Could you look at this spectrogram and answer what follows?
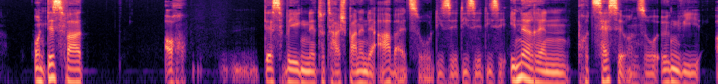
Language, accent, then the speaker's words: German; Augsburg, Bavaria, Germany; ich mag Landshut, ich fühle mich hier total wohl. Und es hat auch eine Nähe zu Augsburg, was ich schön finde, weil es meine Heimat ist. Und so bin ich hier gelandet, genau, vor 3 Jahren.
